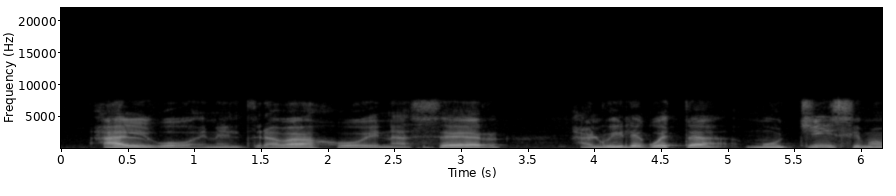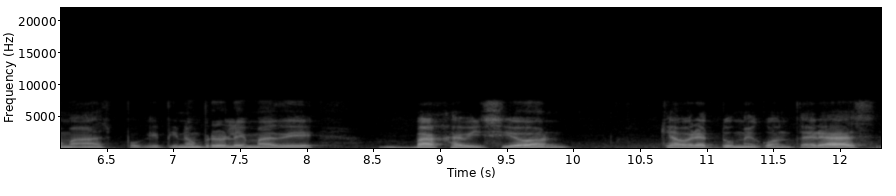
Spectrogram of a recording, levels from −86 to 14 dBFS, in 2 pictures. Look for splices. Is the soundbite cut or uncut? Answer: cut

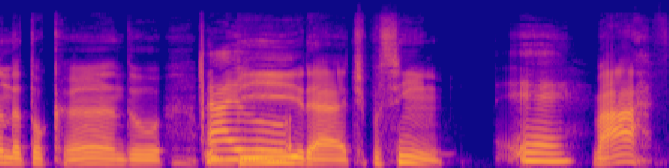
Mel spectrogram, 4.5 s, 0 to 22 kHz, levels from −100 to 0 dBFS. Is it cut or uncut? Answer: uncut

